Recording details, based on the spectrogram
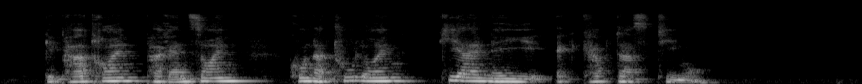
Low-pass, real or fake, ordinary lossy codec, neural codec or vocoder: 10.8 kHz; real; Opus, 24 kbps; none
